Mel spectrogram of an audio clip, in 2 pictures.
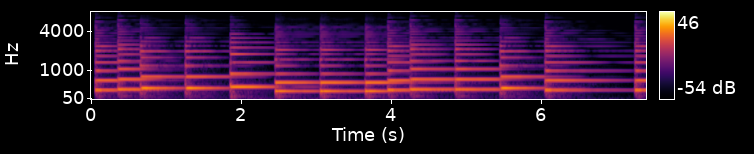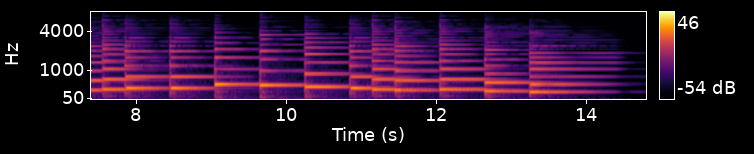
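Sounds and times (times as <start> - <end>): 
piano: 0.0 - 14.8.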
